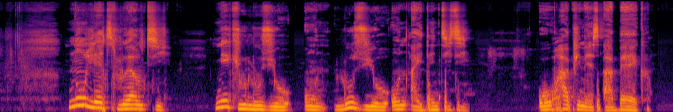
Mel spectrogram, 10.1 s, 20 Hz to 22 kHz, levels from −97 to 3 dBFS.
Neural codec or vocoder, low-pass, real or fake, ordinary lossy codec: vocoder, 48 kHz, 128 mel bands, Vocos; none; fake; none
